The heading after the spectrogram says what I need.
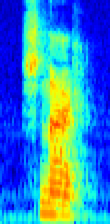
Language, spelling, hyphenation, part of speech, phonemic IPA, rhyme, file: Dutch, snaar, snaar, noun, /snaːr/, -aːr, Nl-snaar.ogg
- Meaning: string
